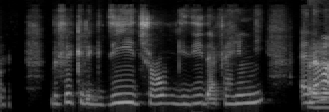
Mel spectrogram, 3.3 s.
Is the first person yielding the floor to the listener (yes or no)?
no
